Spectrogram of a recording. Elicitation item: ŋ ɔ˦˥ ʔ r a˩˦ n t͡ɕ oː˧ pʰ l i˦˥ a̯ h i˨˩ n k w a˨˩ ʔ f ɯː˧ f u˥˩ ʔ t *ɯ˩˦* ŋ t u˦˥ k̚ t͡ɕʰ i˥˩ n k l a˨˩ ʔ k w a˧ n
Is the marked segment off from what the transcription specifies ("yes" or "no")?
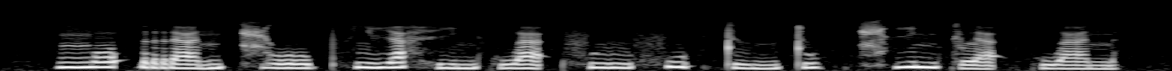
no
